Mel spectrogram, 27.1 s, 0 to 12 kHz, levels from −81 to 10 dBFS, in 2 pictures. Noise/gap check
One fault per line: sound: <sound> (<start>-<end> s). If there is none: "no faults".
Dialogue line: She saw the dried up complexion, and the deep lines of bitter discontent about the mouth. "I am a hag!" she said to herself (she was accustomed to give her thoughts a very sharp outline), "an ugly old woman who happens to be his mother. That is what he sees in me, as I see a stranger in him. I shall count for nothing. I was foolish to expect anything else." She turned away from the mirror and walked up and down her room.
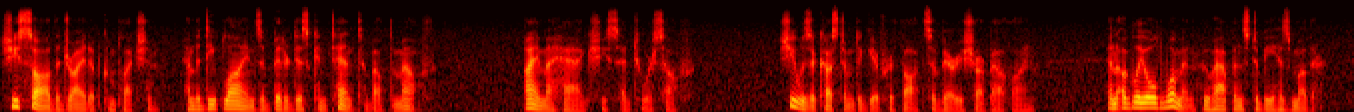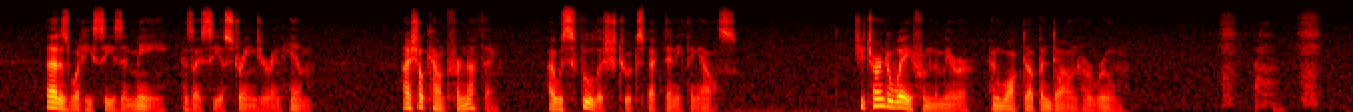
sound: sniff (25.7-26.8 s)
